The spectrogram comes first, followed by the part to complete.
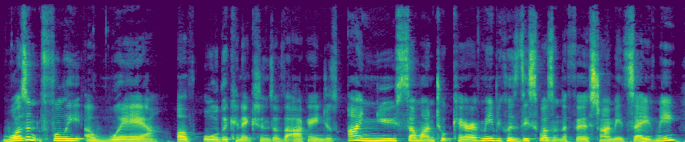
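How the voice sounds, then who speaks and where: A woman hosts a casual spiritual interview. Her voice sits a little low, and she tells her stories in an animated, dramatic way. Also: moderate pace, hardly any pauses. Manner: animated storytelling, dramatic retelling. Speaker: podcast host.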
